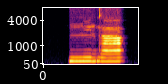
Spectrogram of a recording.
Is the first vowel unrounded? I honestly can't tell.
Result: yes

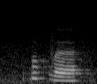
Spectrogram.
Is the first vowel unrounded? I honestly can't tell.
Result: no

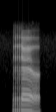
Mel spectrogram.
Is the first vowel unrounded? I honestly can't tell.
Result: no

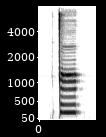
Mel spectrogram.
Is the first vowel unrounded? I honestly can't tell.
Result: yes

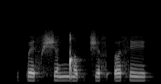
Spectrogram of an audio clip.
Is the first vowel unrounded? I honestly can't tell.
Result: yes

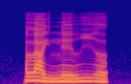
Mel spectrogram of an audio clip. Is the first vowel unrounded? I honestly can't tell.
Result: yes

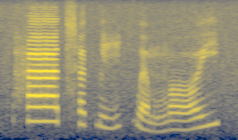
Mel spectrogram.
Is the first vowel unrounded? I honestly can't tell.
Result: yes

